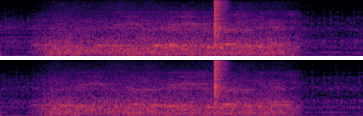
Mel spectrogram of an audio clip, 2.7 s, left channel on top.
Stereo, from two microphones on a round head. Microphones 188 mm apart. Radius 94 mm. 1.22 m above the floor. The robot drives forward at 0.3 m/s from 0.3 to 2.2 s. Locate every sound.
1.6 s a pop: centre (ahead or behind), 0.5 m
